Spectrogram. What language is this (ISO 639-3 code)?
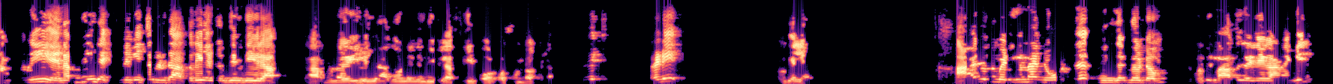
mal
